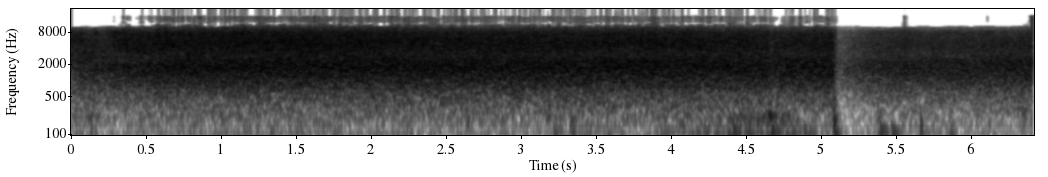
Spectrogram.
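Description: Audience applauding: a loud, even wash of clapping that drops suddenly to a lower level about five seconds in.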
